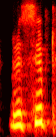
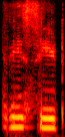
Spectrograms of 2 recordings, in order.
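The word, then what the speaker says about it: receipt: रिसीप्ट कहते हैं या रिसीप्ट कहते हैं? रिसीट कहते हैं।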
